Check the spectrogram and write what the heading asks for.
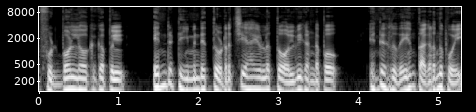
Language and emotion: Malayalam, sad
